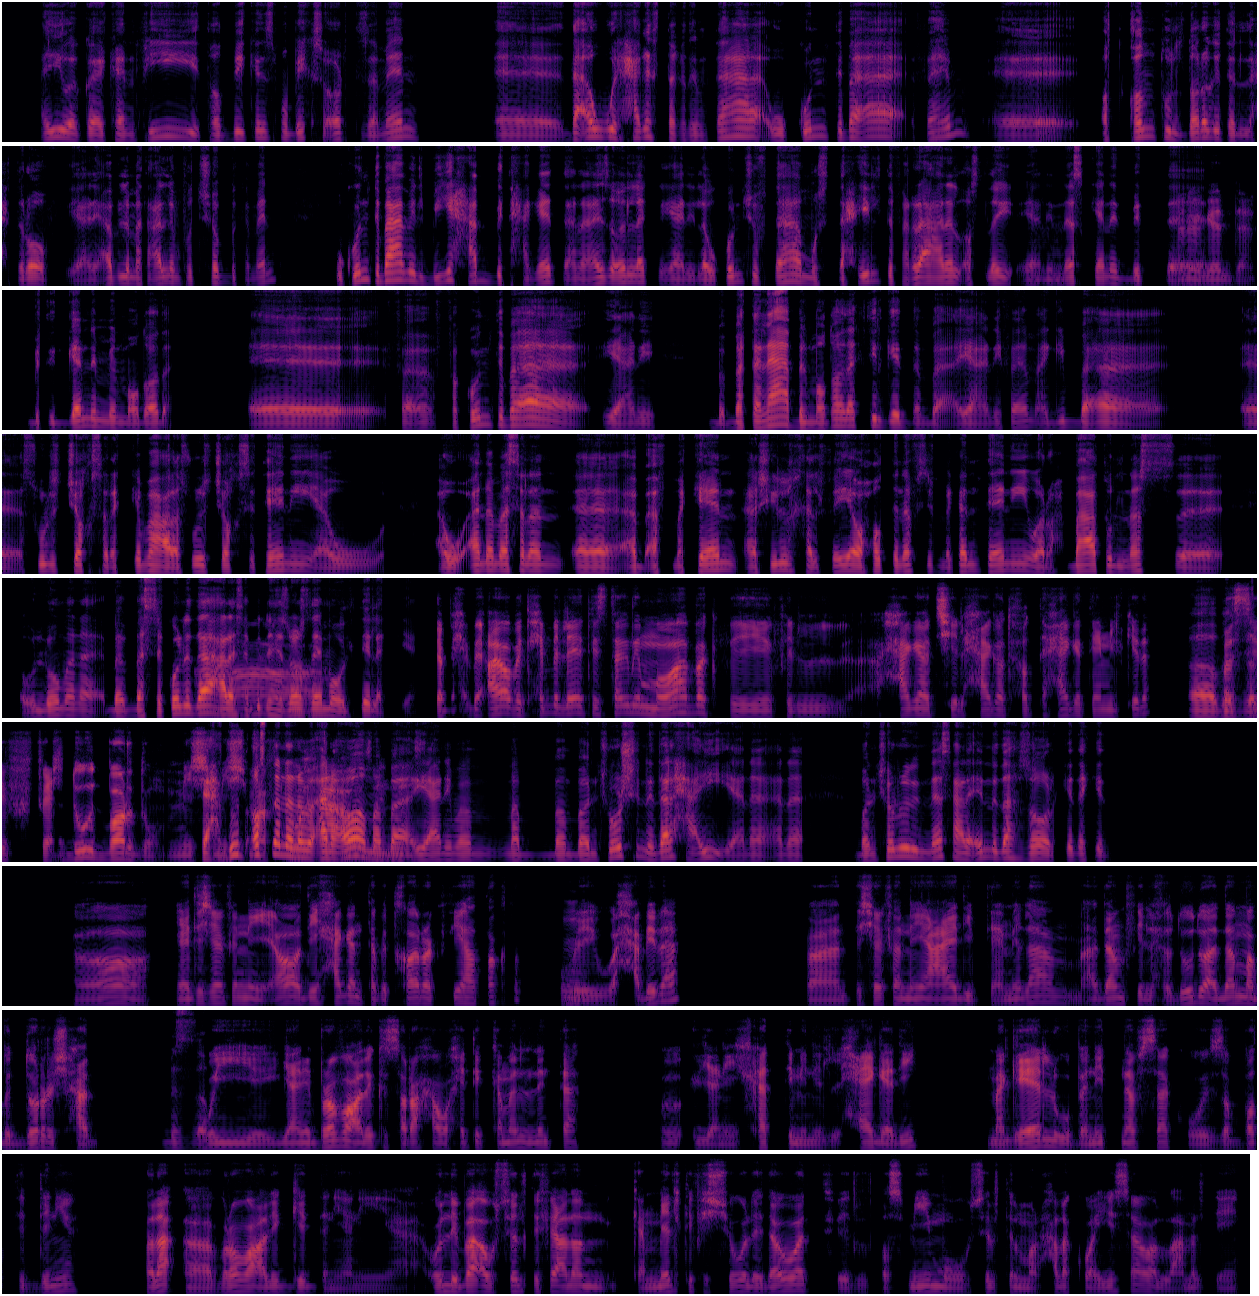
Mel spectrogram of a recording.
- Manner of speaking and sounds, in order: in English: "Photoshop"; unintelligible speech
- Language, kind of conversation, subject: Arabic, podcast, إيه رأيك في الفلاتر وتعديل الصور قبل ما تنزلها؟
